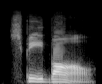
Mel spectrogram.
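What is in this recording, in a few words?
"speedball", American English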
